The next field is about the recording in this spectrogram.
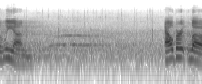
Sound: graduates cheer

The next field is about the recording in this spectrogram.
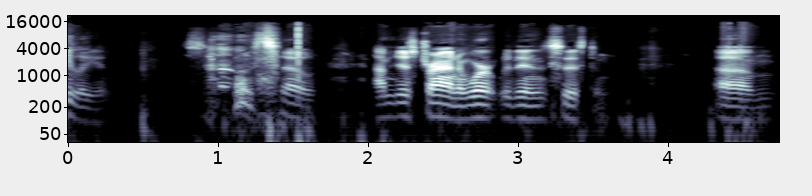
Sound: chuckles

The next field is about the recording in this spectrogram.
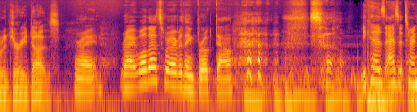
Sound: laughs

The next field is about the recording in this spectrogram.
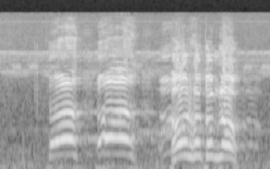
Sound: screams

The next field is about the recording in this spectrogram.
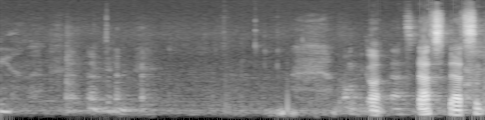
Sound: laughs

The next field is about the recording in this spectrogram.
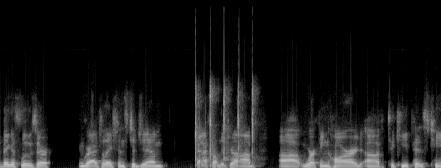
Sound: applause

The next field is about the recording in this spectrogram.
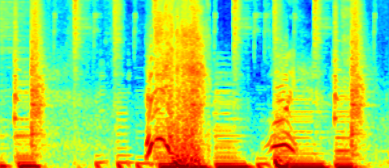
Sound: sneeze

